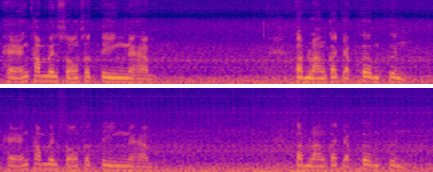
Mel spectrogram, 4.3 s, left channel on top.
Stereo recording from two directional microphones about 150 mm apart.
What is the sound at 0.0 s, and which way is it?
Speech, 45° left (ahead or behind).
